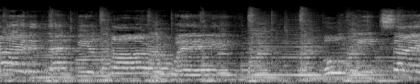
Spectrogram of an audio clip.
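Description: Piano accordion and guitar playing a folk tune together, with sustained accordion chords over strummed guitar.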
